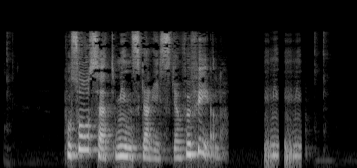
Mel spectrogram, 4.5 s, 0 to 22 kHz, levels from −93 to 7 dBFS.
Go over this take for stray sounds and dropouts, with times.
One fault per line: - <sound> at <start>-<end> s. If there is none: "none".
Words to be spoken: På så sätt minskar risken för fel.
- laugh at 3.3-3.8 s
